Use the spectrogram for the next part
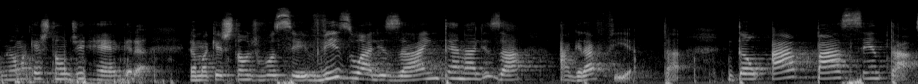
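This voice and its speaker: A Brazilian woman teaching a spelling lesson, dictating words slowly and drawing them out. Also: on the high side, a bit bright, a little hiss or hum, low-quality recording. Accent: Brazilian Portuguese. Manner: slow, drawn-out dictation of words.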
